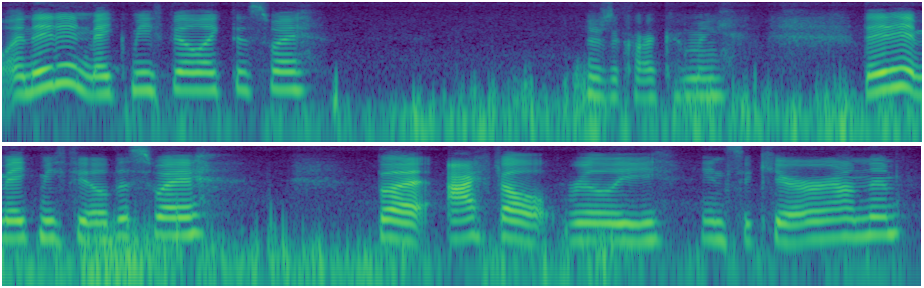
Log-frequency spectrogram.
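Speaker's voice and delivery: ordinary talk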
